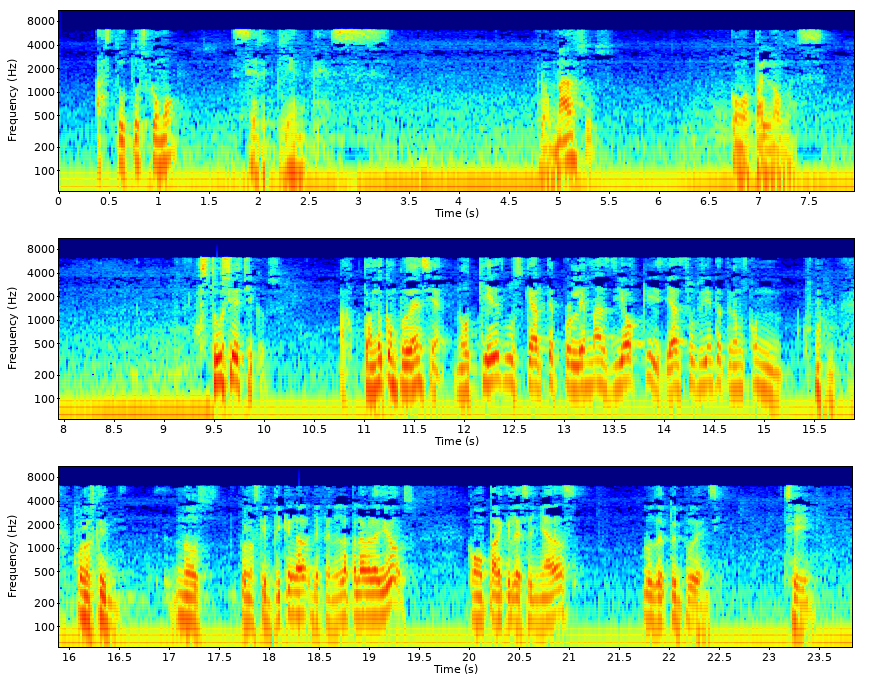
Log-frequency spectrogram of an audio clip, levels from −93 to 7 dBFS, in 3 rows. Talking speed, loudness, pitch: 115 wpm, -17 LUFS, 80 Hz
